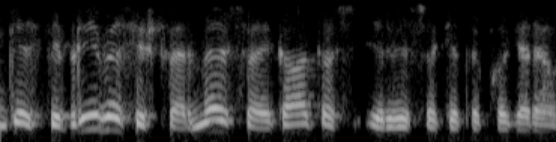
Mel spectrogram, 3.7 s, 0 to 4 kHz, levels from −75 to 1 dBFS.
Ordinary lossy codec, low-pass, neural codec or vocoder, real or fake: Opus, 16 kbps; 3.6 kHz; none; real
